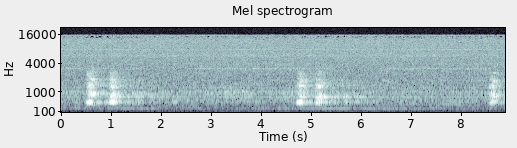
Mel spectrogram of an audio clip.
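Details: Rex, a dog, running around at night, recorded September 21, 2018: sharp barks, a close pair near the start, another pair mid-way and one at the end, separated by long quiet gaps over faint steady background hum.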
